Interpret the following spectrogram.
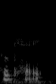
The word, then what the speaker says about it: hake: brush is similar to the flat brush is the Hokey. It's called a Hokey. It is spelled like hake, but it is pronounced Hokey.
